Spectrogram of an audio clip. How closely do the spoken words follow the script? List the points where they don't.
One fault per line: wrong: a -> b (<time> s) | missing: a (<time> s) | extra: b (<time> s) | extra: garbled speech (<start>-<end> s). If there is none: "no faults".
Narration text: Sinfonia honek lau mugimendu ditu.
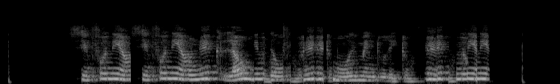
extra: sinfonia (1.4 s)
extra: garbled speech (2.5-3.3 s)
extra: garbled speech (4.2-4.9 s)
